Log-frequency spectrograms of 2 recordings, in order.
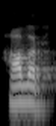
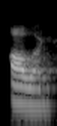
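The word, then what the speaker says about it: hour: य क्या लिखा है हावर आप लोग यही पढ़ोगे ना हावर लेकिन बट ये क्या है आवर H will be silent H य साइलेंट रहेगा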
